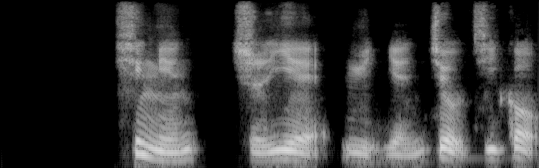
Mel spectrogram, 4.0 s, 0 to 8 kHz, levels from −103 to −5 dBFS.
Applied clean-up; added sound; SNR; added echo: neural mask model Resemble Enhance denoiser.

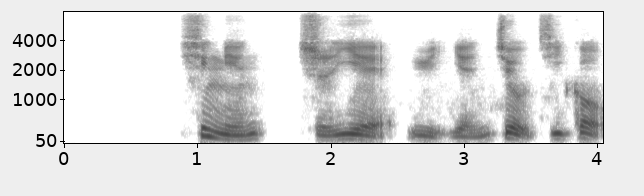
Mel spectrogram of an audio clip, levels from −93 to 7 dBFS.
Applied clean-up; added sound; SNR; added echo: none; none; none; none.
